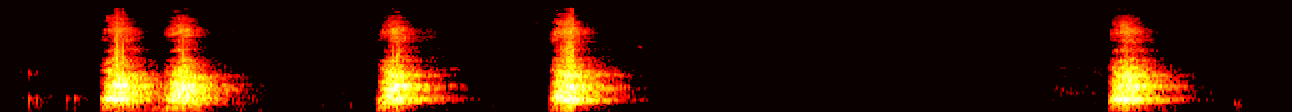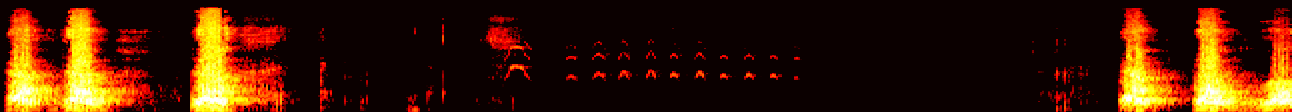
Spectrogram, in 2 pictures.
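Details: Finnegan the English Springer Spaniel barks at coyote sounds coming from a computer: spaced single barks, then a quick run of three, a quiet stretch with faint electronic calls, and a final cluster of barks.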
